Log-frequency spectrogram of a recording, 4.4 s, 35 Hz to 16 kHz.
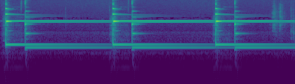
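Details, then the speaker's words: Rebuilt 1930s NuTone Time-Chime 2-note chime base on temporary power, rung from the front and rear door buttons: three clean two-note ding-dongs about 1.5 s apart, each ringing out long and clear. Plungers strike properly and it is in good working order. "resonates really nicely the tone carries for a long time once the plunger has hit the tone bar and it's in good working order now"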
